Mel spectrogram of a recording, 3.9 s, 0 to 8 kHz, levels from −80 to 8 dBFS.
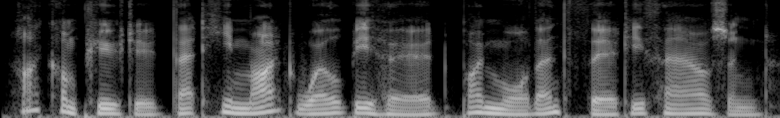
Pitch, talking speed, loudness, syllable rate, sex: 120 Hz, 200 wpm, -19 LUFS, 4.6 syllables/s, male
